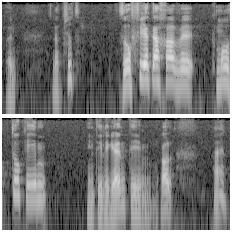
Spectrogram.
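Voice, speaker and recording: Male meditation teacher, reflective dharma talk, gravelly and dry, short phrases with pauses. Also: mid-range voice, a little mellow, no echo, dull audio.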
